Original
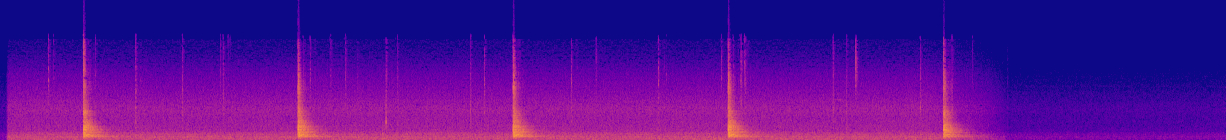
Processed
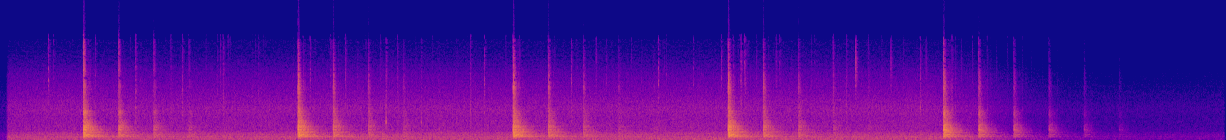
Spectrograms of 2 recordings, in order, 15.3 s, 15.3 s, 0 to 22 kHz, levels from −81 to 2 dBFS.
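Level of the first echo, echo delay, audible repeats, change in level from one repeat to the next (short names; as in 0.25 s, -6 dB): -8.0 dB, 0.439 s, 5, -6.5 dB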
